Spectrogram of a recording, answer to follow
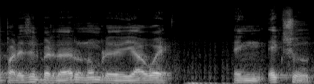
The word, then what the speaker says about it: Yahweh: Dicen Jehová, pero en hebreo es Yahweh. Es la verdadera lengua, la verdadera pronunciación, porque repito, los nombres no se traducen.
